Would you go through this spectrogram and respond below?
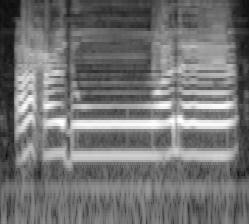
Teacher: دال کو واو کے ساتھ ملا کر واو پر غنہ کریں گے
